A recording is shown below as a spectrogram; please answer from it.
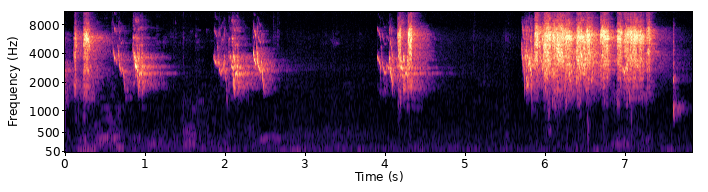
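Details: Budgerigars kept as pets at home; paired raspy chirps repeated in short bursts, then a longer, dense, buzzy chatter near the end.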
